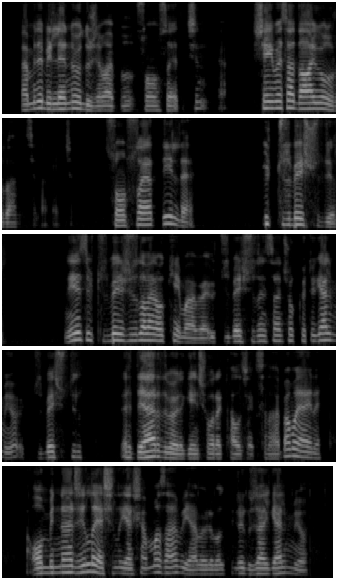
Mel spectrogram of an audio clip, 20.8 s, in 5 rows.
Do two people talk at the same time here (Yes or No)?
No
